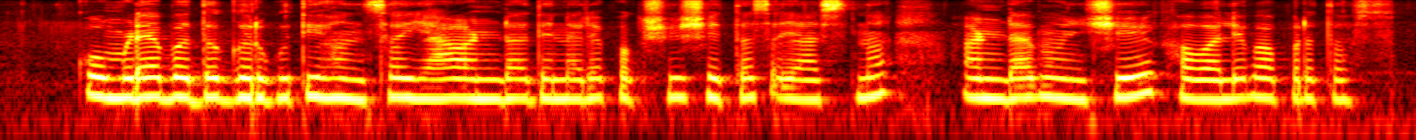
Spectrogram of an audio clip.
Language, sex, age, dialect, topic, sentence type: Marathi, female, 25-30, Northern Konkan, agriculture, statement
